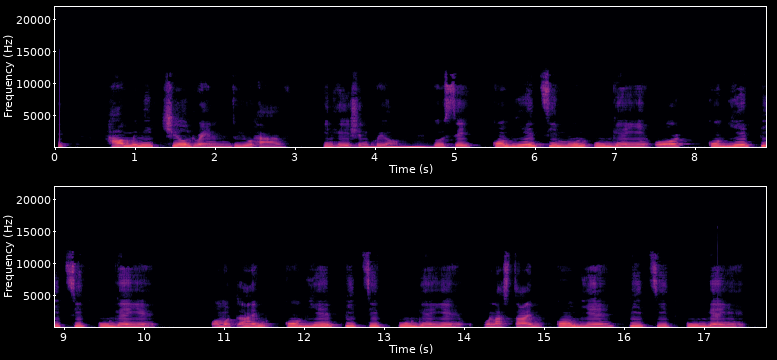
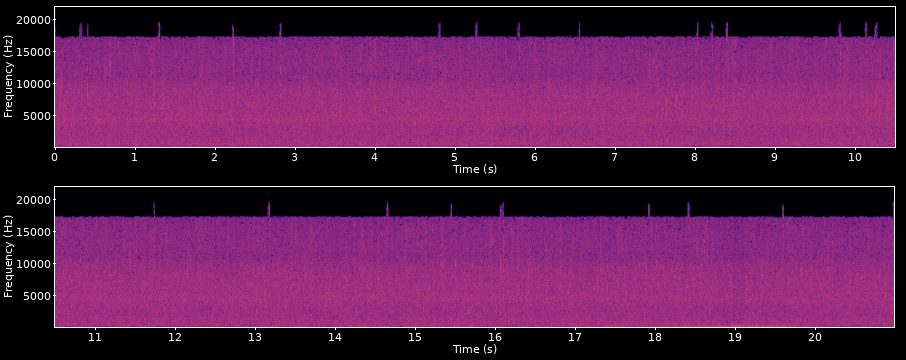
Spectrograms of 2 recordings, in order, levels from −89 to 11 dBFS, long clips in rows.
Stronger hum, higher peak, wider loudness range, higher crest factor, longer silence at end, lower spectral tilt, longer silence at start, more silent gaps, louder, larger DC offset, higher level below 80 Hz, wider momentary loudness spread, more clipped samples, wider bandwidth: neither; second, -16 dBFS vs -8 dBFS; first, 4 LU vs 1 LU; about the same, 18 dB vs 22 dB; first, 0.3 s vs 0 s; first, -7.5 dB/octave vs 0 dB/octave; about the same, 0.05 s vs 0 s; first, 3.08-3.12 s, 10.68-10.83 s vs none; second, -34 LUFS vs -27 LUFS; neither; first, -46 dBFS vs -54 dBFS; first, 10 LU vs 1 LU; neither; second, 12 kHz vs 17.5 kHz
